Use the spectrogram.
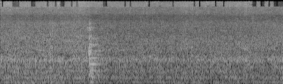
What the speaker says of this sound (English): So now I'm adding a little water to deglaze the pan.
